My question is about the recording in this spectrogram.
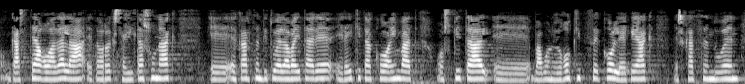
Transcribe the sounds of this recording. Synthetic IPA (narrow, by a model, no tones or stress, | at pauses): ɡast̪e̞aɣ̞o̞að̞elaʔe̞t̪aore̞ksajlt̪asunak | ekaɾt͡send̪it̪ue̞laβ̞ajt̪aeɾe̞ʔeɾajkit̪ako̞ajmbat̪o̞spit̪albaβweno̞e̞ɣ̞o̞kit͡se̞ko̞le̞ɣe̞ak | e̞skat͡se̞nd̪ue̞n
